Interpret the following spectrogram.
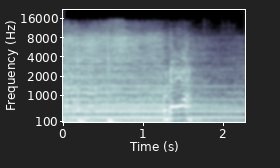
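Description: Live rock band with drums and electric guitars playing, then cutting back a little over a second in to a held chord that keeps ringing, with a short call from a voice as the full band stops.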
